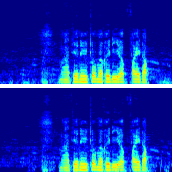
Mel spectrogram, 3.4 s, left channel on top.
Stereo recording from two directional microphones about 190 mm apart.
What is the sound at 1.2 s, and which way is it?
Speech, 5° left (ahead or behind).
